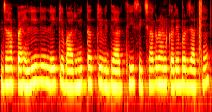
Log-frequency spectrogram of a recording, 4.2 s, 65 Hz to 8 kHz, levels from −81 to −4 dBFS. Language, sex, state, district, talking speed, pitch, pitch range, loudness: Chhattisgarhi, female, Chhattisgarh, Raigarh, 185 wpm, 210 Hz, 200-220 Hz, -16 LUFS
